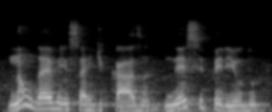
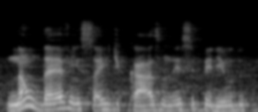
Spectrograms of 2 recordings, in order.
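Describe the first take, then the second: No difference in how they are said.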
